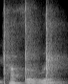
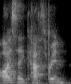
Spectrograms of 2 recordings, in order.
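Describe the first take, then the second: First: Catherine said in three syllables, middle E sounded. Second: Catherine said in two syllables, middle vowel swallowed. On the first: Host claiming the name has three syllables, Catherine in three beats. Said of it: "three syllables". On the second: Teacher showing how she says her own name, Catherine in two syllables. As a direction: Catherine with the medial E dropped. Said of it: "although I have an E in the middle". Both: Shown as a demonstration.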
